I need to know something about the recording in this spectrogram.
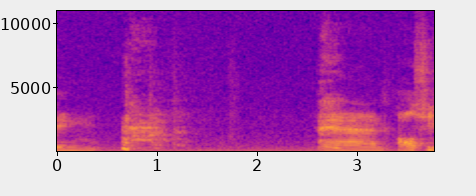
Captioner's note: laughing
